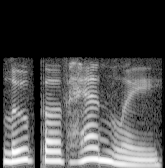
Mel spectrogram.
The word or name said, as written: loop of Henle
